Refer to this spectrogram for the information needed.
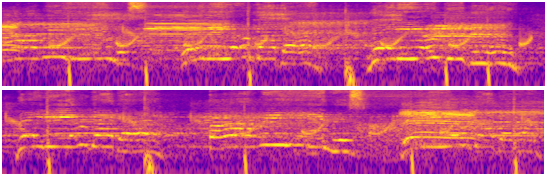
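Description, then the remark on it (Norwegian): A cow lets out a string of odd, wavering moos and bleat-like calls, loud, over a steady beat of deep thumps that repeats throughout. “Nei, men hva er det kua holder på med her? Spiller den fotball med sauene på nabogården”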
